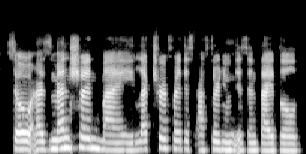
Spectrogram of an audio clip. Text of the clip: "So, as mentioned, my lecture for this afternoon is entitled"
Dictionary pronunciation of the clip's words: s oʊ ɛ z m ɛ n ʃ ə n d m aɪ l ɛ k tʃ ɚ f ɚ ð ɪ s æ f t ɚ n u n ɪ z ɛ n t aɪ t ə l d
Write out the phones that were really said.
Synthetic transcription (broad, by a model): s oʊ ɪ z m ɛ n ʃ ə n d m aɪ l ɛ k tʃ ɚ f ɚ ð ɪ s æ f t ɚ n u n ɪ z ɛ n t aɪ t l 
